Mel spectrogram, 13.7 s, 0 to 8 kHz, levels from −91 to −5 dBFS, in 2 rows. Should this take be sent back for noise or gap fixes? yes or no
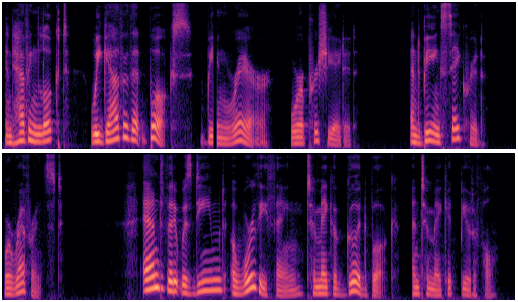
yes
